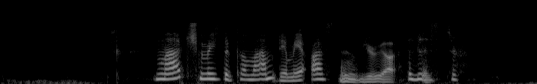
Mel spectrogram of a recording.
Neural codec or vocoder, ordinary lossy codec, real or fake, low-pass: codec, 16 kHz in and 24 kHz out, 0.4 kbps, LongCat-Audio-Codec, four codebook decoder; Opus, 32 kbps; fake; 7.2 kHz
